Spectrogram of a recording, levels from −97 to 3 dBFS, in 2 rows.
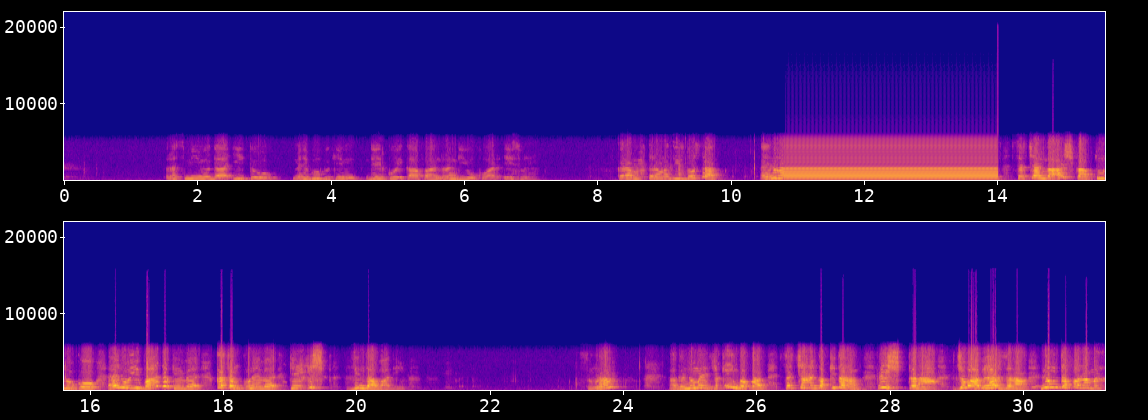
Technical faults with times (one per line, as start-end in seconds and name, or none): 2.65 compressed frames skipped
10.67 compressed frames skipped
10.83-14.01 system hang loop
26.99 compressed frames skipped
